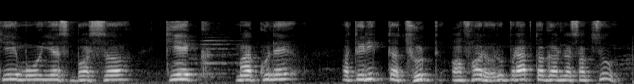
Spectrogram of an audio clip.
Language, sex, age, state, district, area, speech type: Nepali, male, 60+, West Bengal, Jalpaiguri, rural, read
